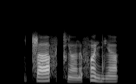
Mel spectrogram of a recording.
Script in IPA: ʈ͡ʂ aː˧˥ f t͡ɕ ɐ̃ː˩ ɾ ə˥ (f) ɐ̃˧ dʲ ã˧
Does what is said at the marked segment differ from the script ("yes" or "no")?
no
